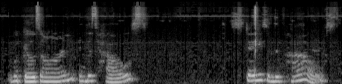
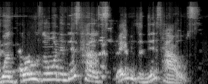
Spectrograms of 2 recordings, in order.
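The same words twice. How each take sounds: First: It is said in a calm, mild tone. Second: It is said with forceful, intimidating energy. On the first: It is a harmless remark about family privacy. "it's not like the person said it like this" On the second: It is a threat meant to bully. "There is energy with that that is intimidating"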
